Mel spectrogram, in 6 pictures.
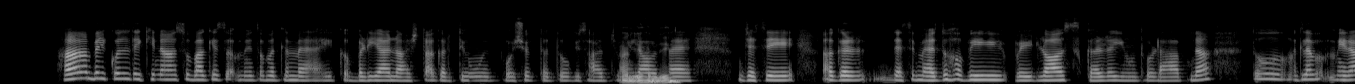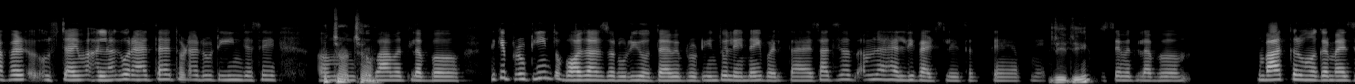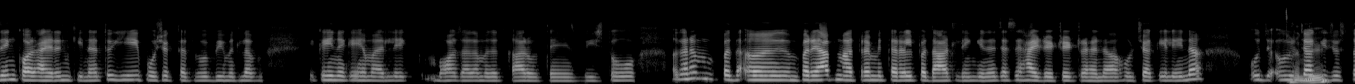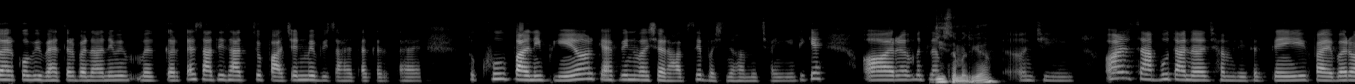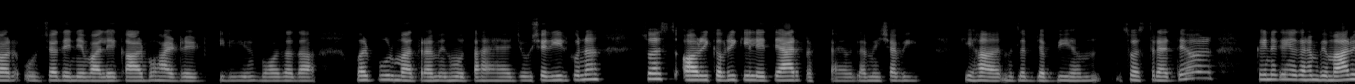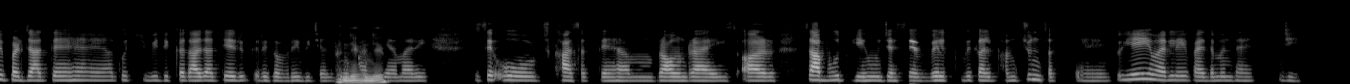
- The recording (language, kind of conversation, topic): Hindi, podcast, रिकवरी के दौरान खाने-पीने में आप क्या बदलाव करते हैं?
- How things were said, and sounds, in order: in English: "वेट लॉस"; in English: "टाइम"; in English: "रूटीन"; in English: "हाइड्रेटेड"; in English: "रिकवरी"; in English: "रि रिकवरी"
